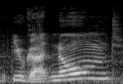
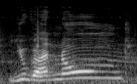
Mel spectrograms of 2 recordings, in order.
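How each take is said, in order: First: High, loud, slow taunt; slow high gloating taunt; mock taunt. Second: Even higher, loud, slow taunt; slow very high gloating taunt; higher mock taunt. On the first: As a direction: gloat slowly at them. Taunting victims. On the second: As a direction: gloat slowly, pitch up further. Taunting victims again.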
